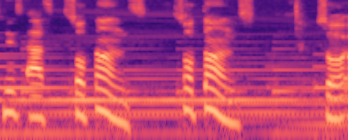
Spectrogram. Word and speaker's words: Sauternes: So you pronounce this as Sauternes.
